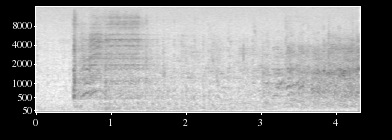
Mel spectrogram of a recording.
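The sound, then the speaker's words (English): A Honda 11,000 generator engine is cranked to start: a sudden sharp pull at the outset, then several seconds of faint, rough mechanical churning. “we do have a generator here. It's the Honda 11,000. And I'm going to crank it just to make sure it works here.”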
